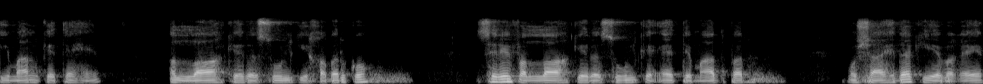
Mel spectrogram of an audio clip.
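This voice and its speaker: A man's voice comes through very deep and low, with a dark, mellow tone. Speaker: Islamic scholar giving a sermon. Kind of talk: religious sermon after fajr prayer in a mosque.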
